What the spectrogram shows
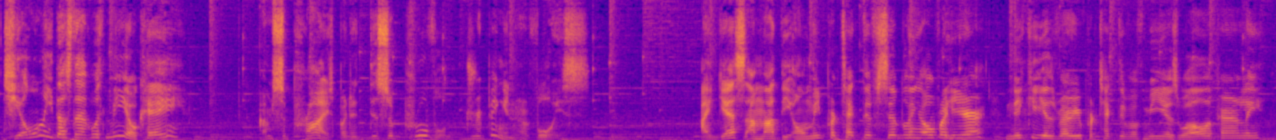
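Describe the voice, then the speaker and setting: Soft music plays in the background as a woman with a mid-range voice hosts a let's play at a moderate pace. She reads out the story narration and reacts with excitable, animated commentary.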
